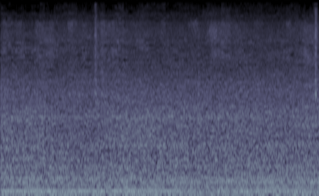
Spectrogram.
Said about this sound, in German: Aber regnet es im Moment gar nicht. Es ist nur so ein bisschen feucht und kommt immer nur so ein Sprühnebel von den äh, entgegenfahrenden Autos an.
